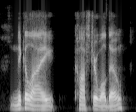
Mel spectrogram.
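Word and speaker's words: Nikolaj Coster-Waldau: Nikolai Coster-Waldau.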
